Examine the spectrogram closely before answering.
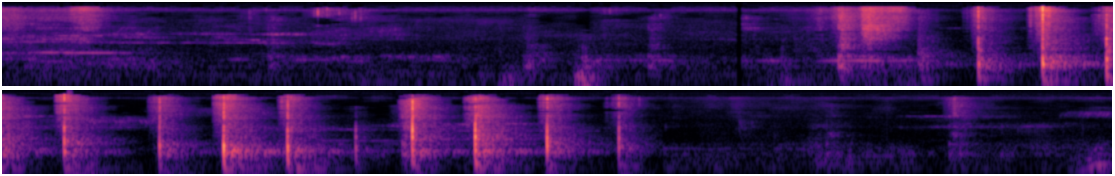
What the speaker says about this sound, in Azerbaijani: İndi isə Rəmzi qızımız göğü doğrayır.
